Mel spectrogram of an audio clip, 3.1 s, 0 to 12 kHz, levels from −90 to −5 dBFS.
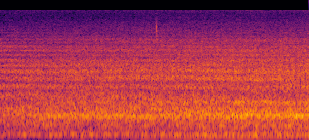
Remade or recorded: remade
